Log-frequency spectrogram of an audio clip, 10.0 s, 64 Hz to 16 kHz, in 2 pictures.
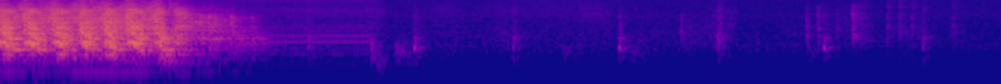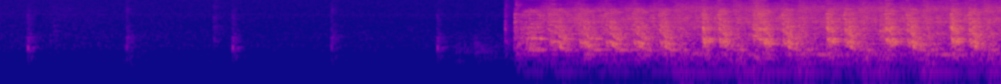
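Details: BMW K1200LT after new fuel pump maintenance kit, fuel pressure being checked: two bursts of steady rhythmic cranking with light ticking between, engine never catches; crank, no-start.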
